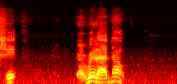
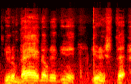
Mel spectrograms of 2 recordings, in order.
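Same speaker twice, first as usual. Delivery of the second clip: usual speaking voice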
